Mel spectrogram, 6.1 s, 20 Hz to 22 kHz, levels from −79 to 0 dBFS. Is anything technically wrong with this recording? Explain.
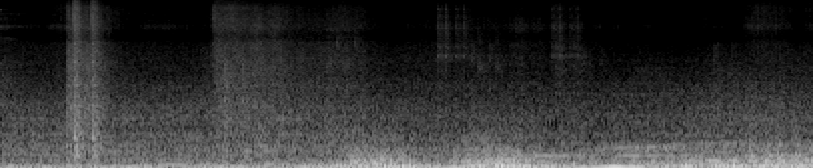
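Yes, there's a doubled audio track running the whole way through. A second full-band copy of the sound trails the original by roughly 150 ms, sitting about 5 dB quieter. That's likely from the signal being picked up twice, once through a slower path, or from two out-of-step copies left stacked in an edit. Every onset gets a dry, distinct repeat with no decay or room colour, more like a slapback than real reverberation.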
